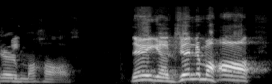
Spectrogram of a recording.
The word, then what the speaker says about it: Jinder Mahal: And I know I said his name wrong, Logan. You correct me. Jinder Mahal.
